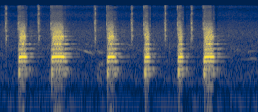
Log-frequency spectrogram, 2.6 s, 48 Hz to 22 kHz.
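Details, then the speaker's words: NHAY 3+ music horn wired with a relay on a motorcycle, ignition key on and horn switch pressed: six short, loud, steady-pitched blasts about half a second apart, the first horn pattern (number 1) working properly. "Yan yung sa unang tunog niya mga lods. Number 1 yan. Yan ay kung mag-aano kayo ng busina nito dapat steady."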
